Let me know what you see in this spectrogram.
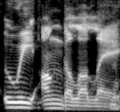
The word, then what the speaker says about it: Uiagalelei: That's, can you say it correctly? Because I don't want to disrespect his name. I just can't ever get it right. What's his name? – Yeah, it's Uiagalelei.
